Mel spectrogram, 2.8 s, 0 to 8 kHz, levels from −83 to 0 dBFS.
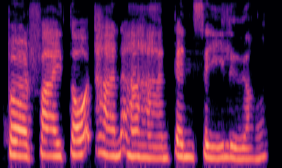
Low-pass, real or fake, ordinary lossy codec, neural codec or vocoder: none; real; none; none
